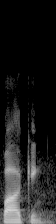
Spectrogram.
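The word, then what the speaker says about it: parking: நோ பார்க்கிங். பார்க்கிங் அப்படிங்கிற வார்த்தையில் ஆர் அப்படிங்கிற எழுத்தை சைலண்ட்டாக உச்சரிக்கலாம். Okay, no பார்க்கிங். ரொம்ப அழுத்தம் கொடுக்க தேவையில்லை, ஸ்ட்ரெஸ் பண்ண தேவையில்லை.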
